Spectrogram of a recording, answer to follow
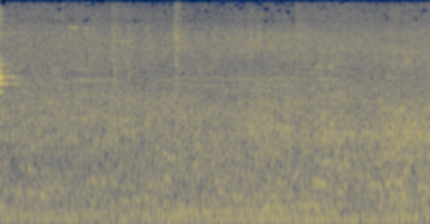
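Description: Indistinct talking from a crowd of people over the steady low rumble of bus and other vehicle engines running in street traffic.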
